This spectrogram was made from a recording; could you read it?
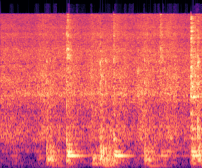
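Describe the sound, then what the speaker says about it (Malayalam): Chopped tomatoes sizzle in a pan of frying ginger-garlic paste for a paneer gravy, with a steady crackling hiss broken by several sharp stirring scrapes and spurts close by. "ഇനി ഇതിലേക്ക് തക്കാളി ചേർക്കാം."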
